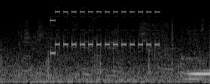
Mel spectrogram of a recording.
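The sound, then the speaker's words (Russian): An incoming video call ringing on a phone in a mystery quest video game: a rapid run of high electronic pulsing beeps lasting about a second, followed by a lower steady tone. “На телефоне входящий видеовызов от Дэвида.”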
